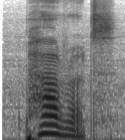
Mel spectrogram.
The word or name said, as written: parrot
